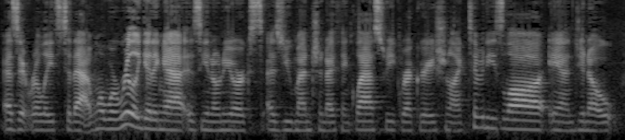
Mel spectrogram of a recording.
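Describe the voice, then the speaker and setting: A woman with a lowish voice hosts a professional podcast conversation on workplace law, speaking with a faint hum of noise behind her. She is from the Buffalo area of New York and keeps a friendly, affirming tone, sprinkling her speech with "you know." She comes across as a practiced lawyer guiding the discussion. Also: level tone, quick pace, fairly bright tone. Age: adult, past law school. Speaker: podcast host, employment lawyer.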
